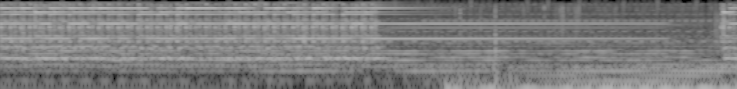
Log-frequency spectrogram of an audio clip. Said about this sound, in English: The red phone, an evening call.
